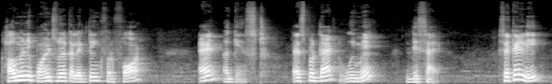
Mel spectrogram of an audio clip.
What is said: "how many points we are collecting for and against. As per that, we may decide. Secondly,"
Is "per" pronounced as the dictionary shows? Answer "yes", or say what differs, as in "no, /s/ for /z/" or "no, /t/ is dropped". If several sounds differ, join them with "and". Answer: no, /f/ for /p/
